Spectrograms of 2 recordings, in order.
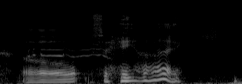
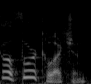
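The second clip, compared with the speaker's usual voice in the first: mock delight; 14 semitones higher than usual. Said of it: "and it's like".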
